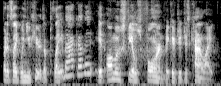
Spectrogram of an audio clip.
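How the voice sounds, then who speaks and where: A middle-aged man with a deep voice, chatting casually on a livestream as he draws and answers chat. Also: fairly quick. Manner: relaxed, rambling, reads and answers chat. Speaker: livestreaming vector artist. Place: home studio desk.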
